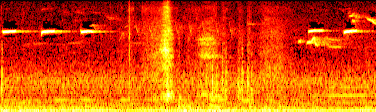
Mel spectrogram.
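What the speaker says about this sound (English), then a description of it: "this bird is really really loud" High, thin bird calls repeat in short bursts near the start and end, with rustling and faint background noise between them.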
